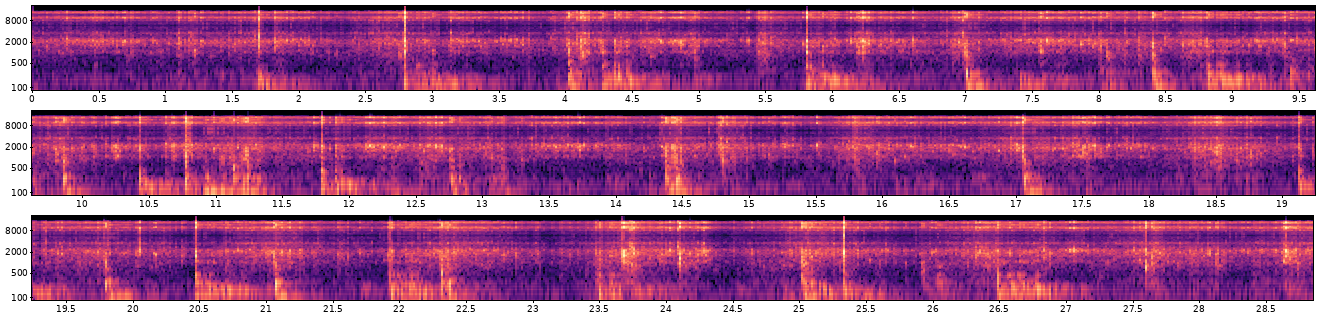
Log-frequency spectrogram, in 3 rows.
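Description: C1 sprint canoe being paddled hard, heard from a camera on the bow: each single-blade stroke sets off a low surge of water rushing and splashing, about one a second, over a steady wash of water along the hull.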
